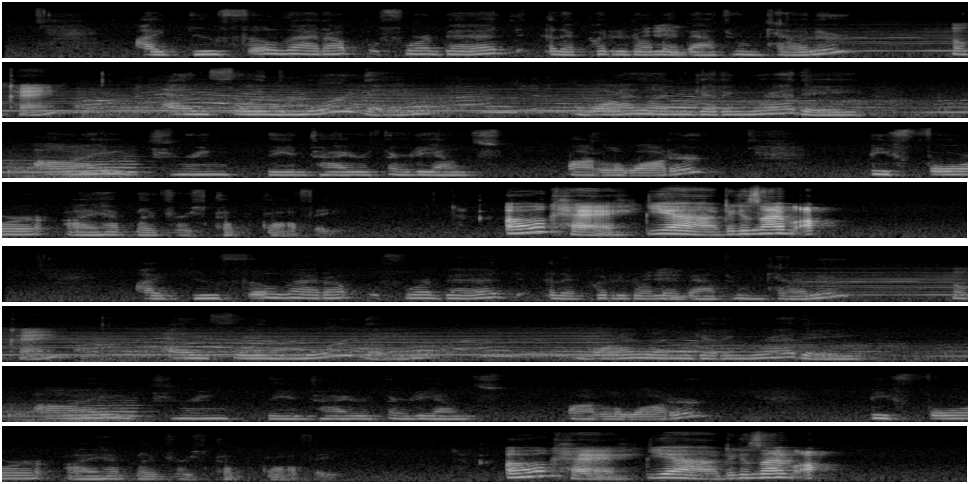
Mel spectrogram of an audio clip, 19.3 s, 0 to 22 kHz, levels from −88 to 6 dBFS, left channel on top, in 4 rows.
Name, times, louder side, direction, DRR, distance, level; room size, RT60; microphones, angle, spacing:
voice 1, 0.2-4.2 5.6-7.2 7.7-9.1 9.8-12.1 12.5-13.2 13.4-13.7 14.0-16.2 18.1-18.4, left 3 dB, 30° left, 0.5 m, -38 dB
Bowed string instrument, 3.9-8.0, left 1 dB, 15° right, 0.6 m, -46 dB
voice 2, 4.7-5.1 17.0-18.5, left 6 dB, 90° left, 1.0 m, -25 dB
sound 1, 5.2-10.3, left 4 dB, 60° left, 1.2 m, -43 dB
8.0 x 6.7 x 5.5 m
head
